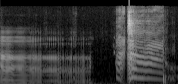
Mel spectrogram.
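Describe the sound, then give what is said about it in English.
Two squelchy, buzzing fart noises from squished Flarp putty, which is abnormally cold: a long droning one that sinks slightly in pitch, then after a short gap a sharper squeak that bends upward before trailing off. “It's funny because it's like all my recording equipment and then flarp.”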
